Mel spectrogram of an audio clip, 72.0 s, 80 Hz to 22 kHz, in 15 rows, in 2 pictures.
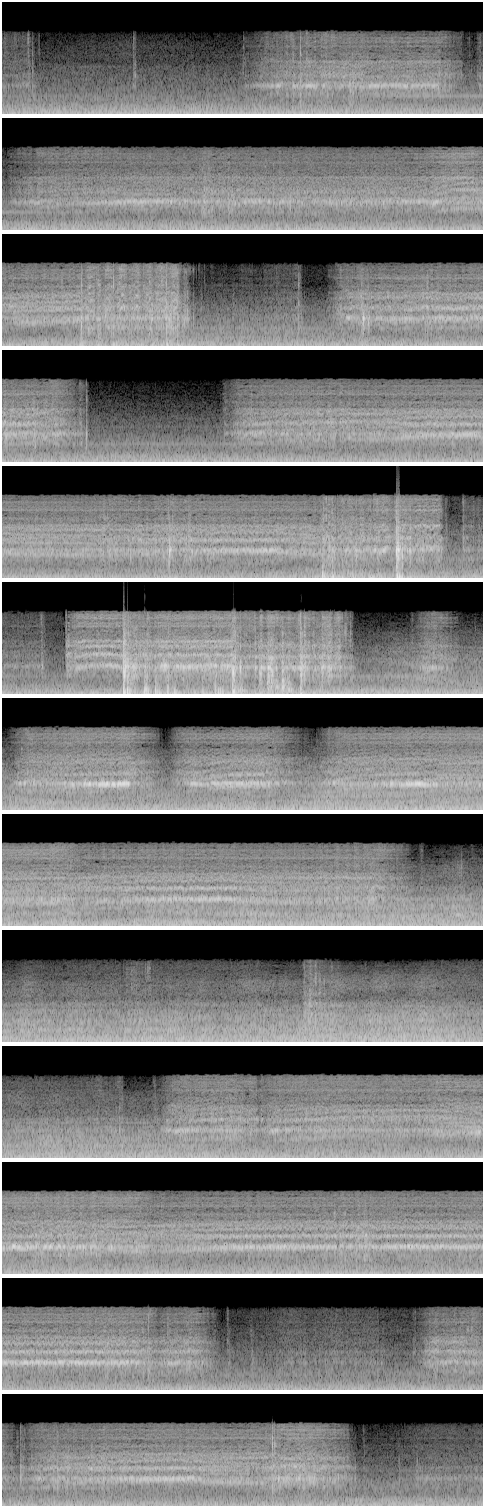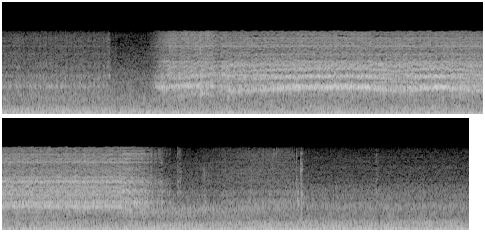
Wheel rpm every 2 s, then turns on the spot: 0, 50, 50, 70, 90, 60, 60, 50, 70, 110, 120, 90, 100, 90, 50, 60, 100, 110, 100, 20, 20, 20, 50, 100, 110, 110, 110, 60, 20, 90, 70, 20, 90, 110, 50, 0.
38-44 62-64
